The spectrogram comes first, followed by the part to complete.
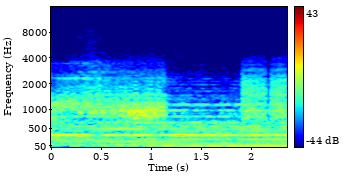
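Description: Film-trailer sound design: a sustained low music drone with a hissing whoosh over it that cuts off about a second in, then a second short burst of hiss near the end.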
